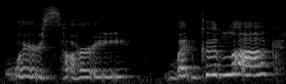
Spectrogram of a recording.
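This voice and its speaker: A woman voicing friendly little farm lambs with loud, drawn-out bleating speech, for a children's story. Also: extremely high pitch, echoey room, voice pushed up, heavily acted. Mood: apologetic, friendly.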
